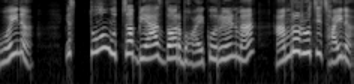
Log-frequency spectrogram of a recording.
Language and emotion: Nepali, disgusted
